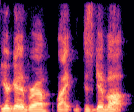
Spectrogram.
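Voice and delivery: ordinary talk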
